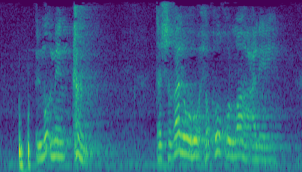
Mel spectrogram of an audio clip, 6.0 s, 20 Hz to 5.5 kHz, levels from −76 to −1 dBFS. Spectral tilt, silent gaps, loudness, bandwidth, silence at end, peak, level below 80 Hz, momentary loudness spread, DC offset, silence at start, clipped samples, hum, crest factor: -7 dB/octave; none; -20 LUFS; 5.4 kHz; 0 s; -2 dBFS; -44 dBFS; 22 LU; under 0.1%; 0.05 s; under 0.1%; none; 20 dB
